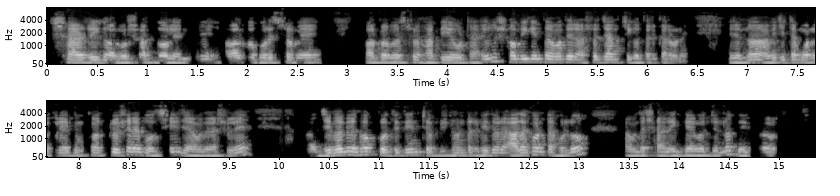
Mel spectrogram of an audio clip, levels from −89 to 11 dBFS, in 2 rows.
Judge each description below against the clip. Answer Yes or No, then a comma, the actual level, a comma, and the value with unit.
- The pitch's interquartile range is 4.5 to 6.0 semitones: No, average, 3.1 semitones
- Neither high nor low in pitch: No, low, 130 Hz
